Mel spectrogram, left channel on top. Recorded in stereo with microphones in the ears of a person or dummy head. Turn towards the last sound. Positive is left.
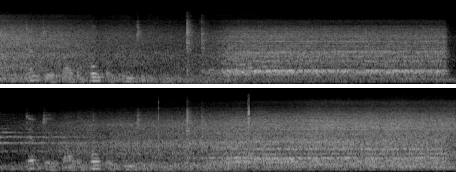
turn(degrees=0)  # may be behind; listen again after turning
